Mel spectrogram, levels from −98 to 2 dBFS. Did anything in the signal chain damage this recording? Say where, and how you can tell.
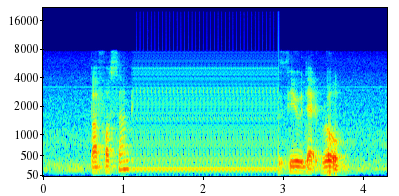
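Yes. From 1.16 to 2.94 s the speech turns into a rapid exact repetition: one fragment of about 46 ms repeats exactly, around forty times, at a steady 21.5 Hz rate. That is a system hang loop at the driver or buffer stage. The host stopped supplying new audio while the output hardware kept replaying the same ring buffer. The loop length fits a 2048-sample buffer.

From 3.55 to 3.67 s there is a brief cluster of pops and gritty bursts, with the level jumping for an instant. These are bit errors on an ADPCM link at the transmission stage. Because ADPCM codes each sample as a difference from a prediction, a flipped bit corrupts the decoder's step size and predictor as well as the sample itself. The disturbance therefore rings on for a few milliseconds rather than clicking once. The short span points to a handful of damaged frames at an error rate of a few tenths of a percent. 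Apart from these errors, the G.722 coding at 64 kbit/s shows no more than faint damage of its own.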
